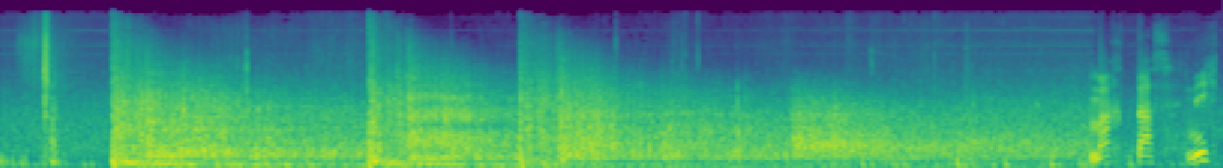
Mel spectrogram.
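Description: Smoke bombs hiss loudly as they pour out smoke.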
